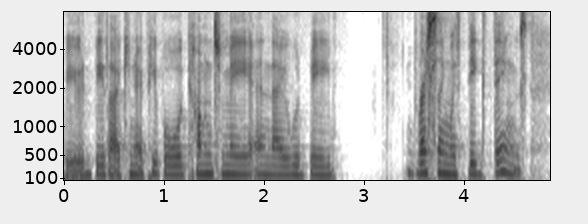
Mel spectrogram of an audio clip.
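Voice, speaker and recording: With an Australian accent, a woman speaks at a fairly quick pace and fairly low pitch. Her intonation is fairly even, and the recording is very clean with a silent background. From Australia (country area). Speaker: energetics trainer and business coach. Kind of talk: podcast interview, personal story. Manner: casual, conversational.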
